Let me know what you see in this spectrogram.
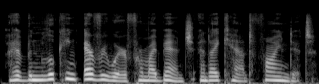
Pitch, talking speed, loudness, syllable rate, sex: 185 Hz, 245 wpm, -17 LUFS, 6.2 syllables/s, female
